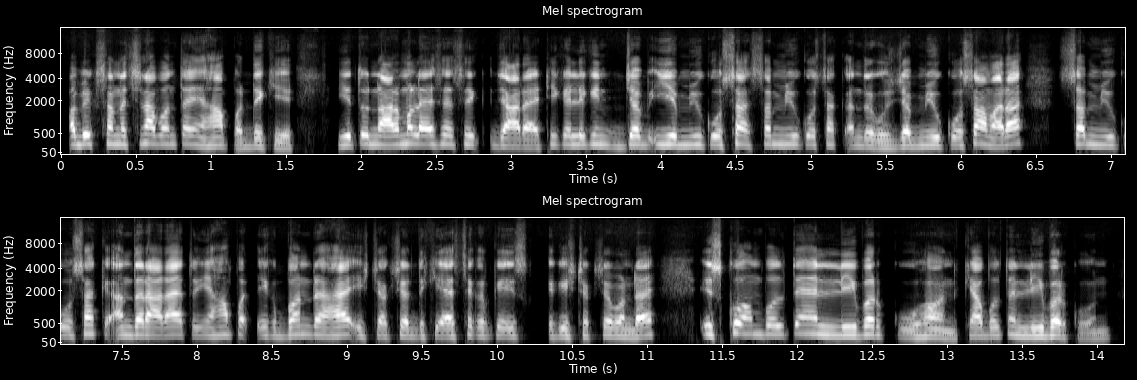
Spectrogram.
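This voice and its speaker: A man's voice: high voice, fairly even intonation, fast talker, smooth, no echo, studio quality. A man teaching biology, explaining a diagram and repeatedly asking the class questions.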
